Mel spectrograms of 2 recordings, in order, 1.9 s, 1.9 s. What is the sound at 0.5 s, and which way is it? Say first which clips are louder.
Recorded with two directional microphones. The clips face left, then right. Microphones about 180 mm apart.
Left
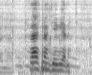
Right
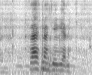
Speech: left 3 dB; 30° left (ahead or behind).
